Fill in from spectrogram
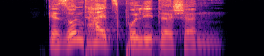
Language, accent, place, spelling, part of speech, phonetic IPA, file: German, Germany, Berlin, gesundheitspolitischen, adjective, [ɡəˈzʊnthaɪ̯t͡spoˌliːtɪʃn̩], De-gesundheitspolitischen.ogg
- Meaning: inflection of gesundheitspolitisch: 1. strong genitive masculine/neuter singular 2. weak/mixed genitive/dative all-gender singular 3. strong/weak/mixed accusative masculine singular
